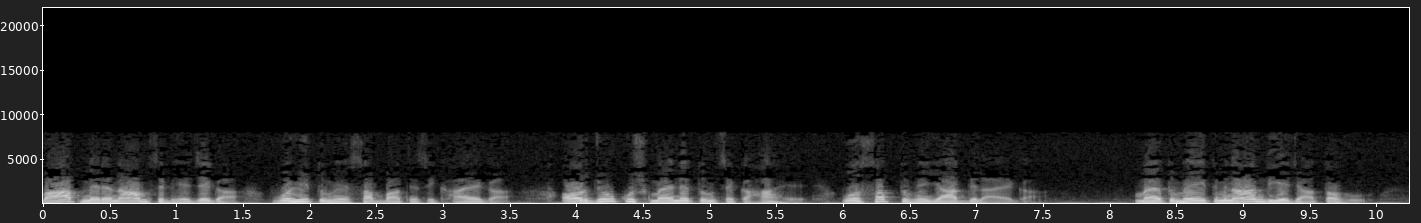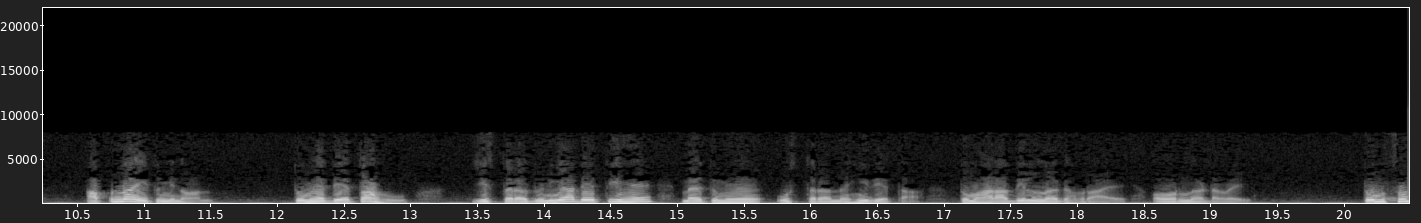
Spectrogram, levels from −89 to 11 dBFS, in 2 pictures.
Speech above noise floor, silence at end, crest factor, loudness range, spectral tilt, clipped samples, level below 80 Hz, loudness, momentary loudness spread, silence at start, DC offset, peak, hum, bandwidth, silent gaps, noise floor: 30 dB; 0 s; 14 dB; 4 LU; -11.5 dB/octave; under 0.1%; -52 dBFS; -15 LUFS; 14 LU; 0 s; under 0.1%; -2 dBFS; none; 5.2 kHz; none; -44 dBFS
